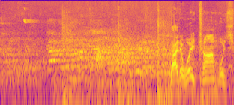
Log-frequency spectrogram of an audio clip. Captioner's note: crowd chattering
